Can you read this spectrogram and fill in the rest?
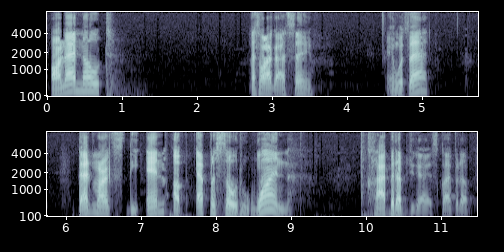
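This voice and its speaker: A man's voice: fairly high pitch, expressive, takes it slowly, long pauses, dry recording, studio quality. A man with a slight lisp and a stutter, hosting a casual solo podcast, hyped and self-deprecating. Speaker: podcast host. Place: at home with microphone.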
